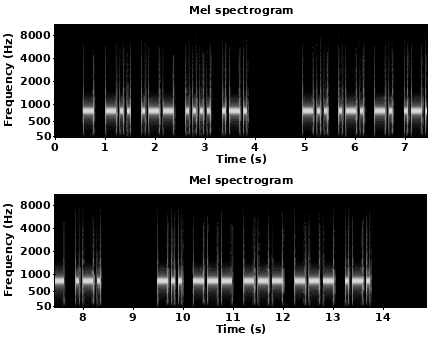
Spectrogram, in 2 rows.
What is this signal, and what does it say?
Morse code, heard as a keyed tone, about 17 wpm, 800 Hz. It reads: TDWHR DRNWR DOOOR
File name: CW / DET / 1 3 1500C S C 16wpm 2148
